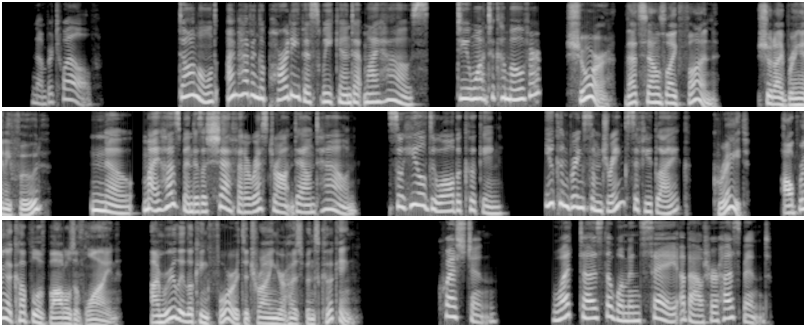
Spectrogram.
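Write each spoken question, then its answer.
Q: What does the woman say about her husband?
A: He is a chef and will do all the cooking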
